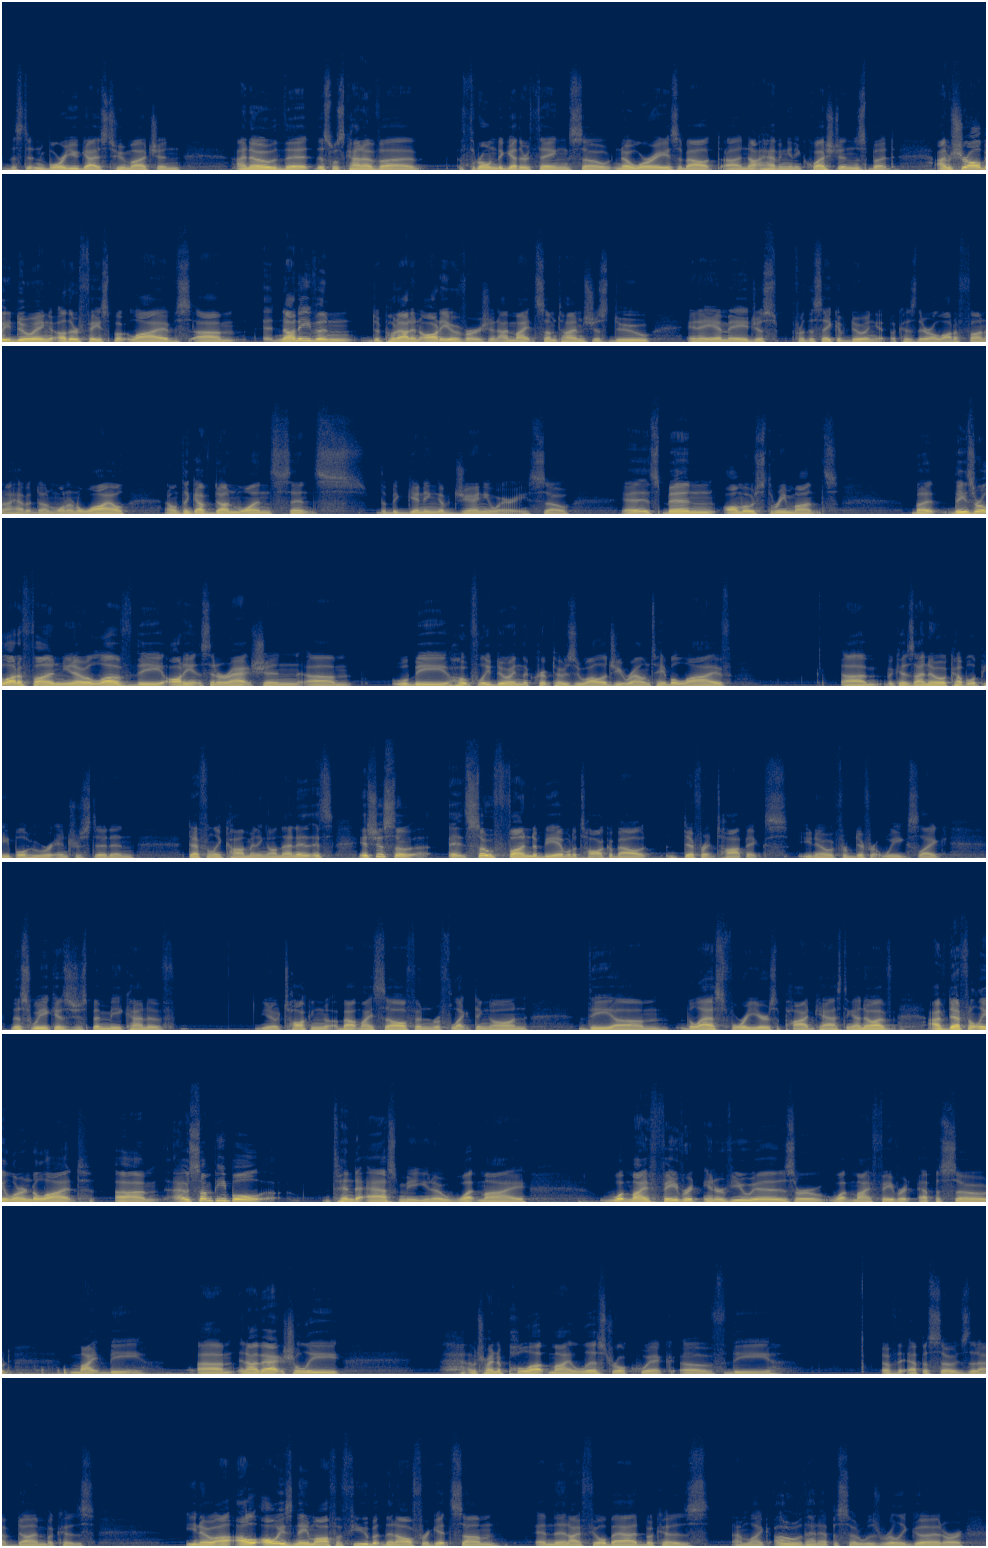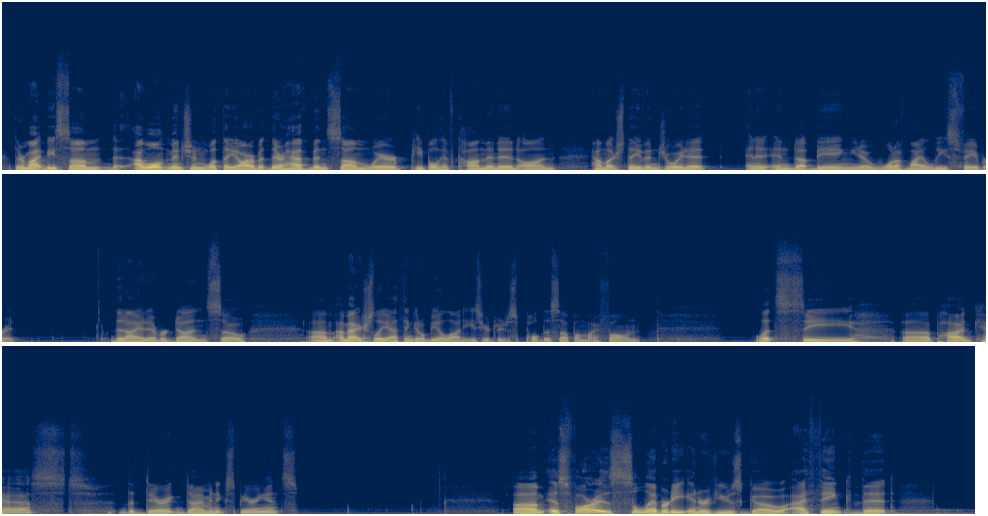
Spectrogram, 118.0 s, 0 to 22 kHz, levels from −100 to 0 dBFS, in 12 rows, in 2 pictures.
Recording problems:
muffled; very; fading above 2 kHz

